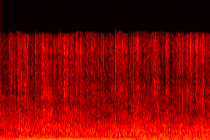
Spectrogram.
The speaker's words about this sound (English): As I drive through this beautiful rain shower, I was in dry, sunny, and suddenly I'm in dark and cloudy and rainy and wet and pouring and pouring.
